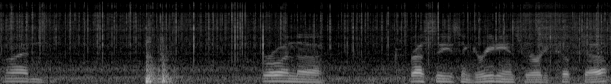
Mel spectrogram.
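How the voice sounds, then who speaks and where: A man's voice: medium pitch, fairly even intonation, moderate pace. A man talking in a laid-back, plain-spoken way as he narrates a casual cooking and camping vlog. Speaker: camping vlogger. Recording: clear sizzling and ambient noise. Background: food frying and stirring.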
